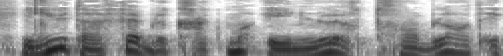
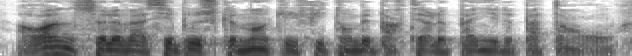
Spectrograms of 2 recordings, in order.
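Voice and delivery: ordinary delivery

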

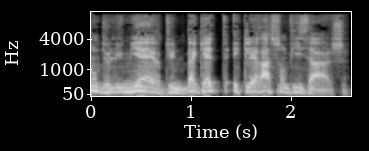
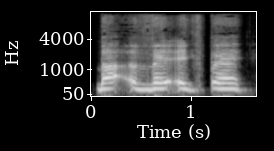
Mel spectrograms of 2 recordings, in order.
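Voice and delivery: mumbled through blood; 9 semitones higher, slower than usual. Acted. Ron mumbles with swollen mouth.

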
